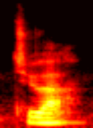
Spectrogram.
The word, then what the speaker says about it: tu as: Tu as. S is silent here.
